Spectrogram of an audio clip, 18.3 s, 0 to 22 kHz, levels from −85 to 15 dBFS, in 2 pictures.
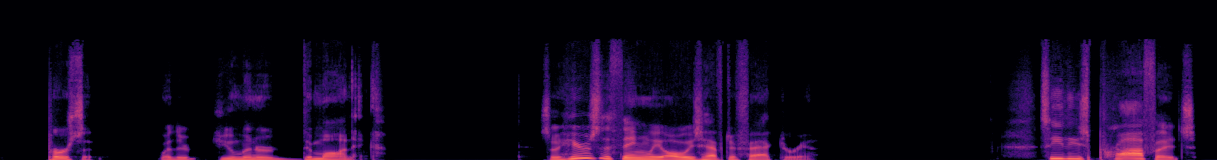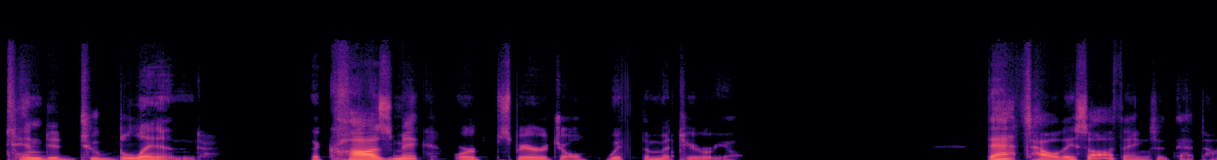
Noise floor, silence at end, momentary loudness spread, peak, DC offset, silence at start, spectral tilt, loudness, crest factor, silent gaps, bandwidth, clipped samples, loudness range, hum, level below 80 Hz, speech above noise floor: under -90 dBFS; 0 s; 16 LU; -2 dBFS; under 0.1%; 0.35 s; -5.5 dB/octave; -22 LUFS; 22 dB; none; 16.5 kHz; under 0.1%; 7 LU; none; -60 dBFS; over 68 dB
